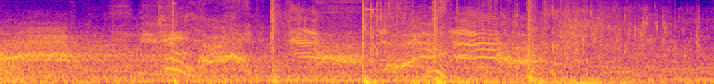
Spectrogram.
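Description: A creature groans and snarls close by.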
